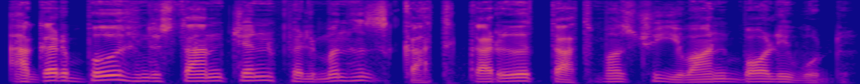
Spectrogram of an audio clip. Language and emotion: Kashmiri, neutral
